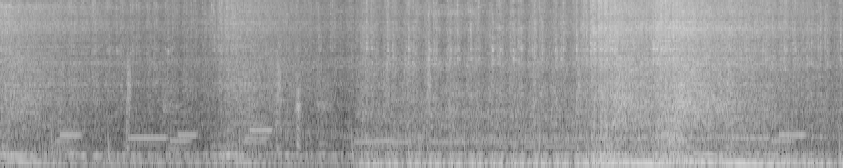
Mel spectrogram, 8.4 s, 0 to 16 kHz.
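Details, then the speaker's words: 1991 Yamaha XJ600, 48,000 on the clock, started on jump leads: deep, slightly raspy four-cylinder note starts straight off and climbs cleanly on the throttle over background music; healthy revving. "now listen to that a refin sound that sounds good good doesn't it yeah I don't know much about engines but that sounds to me like a healthy engine"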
